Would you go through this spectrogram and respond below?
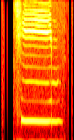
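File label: "cim1", Cantonese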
